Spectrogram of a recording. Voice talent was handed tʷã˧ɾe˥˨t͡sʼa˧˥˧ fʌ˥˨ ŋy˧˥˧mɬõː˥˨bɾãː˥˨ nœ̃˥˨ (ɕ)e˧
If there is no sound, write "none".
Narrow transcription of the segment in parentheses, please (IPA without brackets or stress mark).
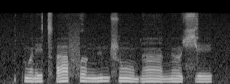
ɕ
